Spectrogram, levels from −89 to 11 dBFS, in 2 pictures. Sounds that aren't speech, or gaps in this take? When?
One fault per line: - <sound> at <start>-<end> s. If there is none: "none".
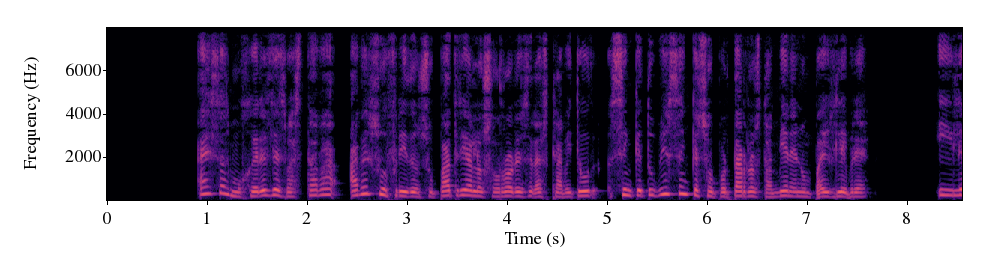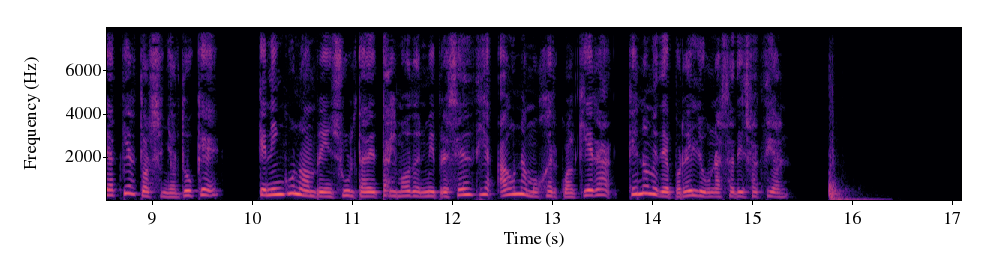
- thud at 15.8-16.4 s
